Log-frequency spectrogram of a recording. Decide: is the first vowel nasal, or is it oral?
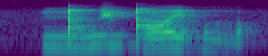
oral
